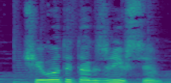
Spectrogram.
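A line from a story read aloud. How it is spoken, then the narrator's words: Flat colorless voice. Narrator (Russian): бесцветным голосом сказал Инскип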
